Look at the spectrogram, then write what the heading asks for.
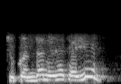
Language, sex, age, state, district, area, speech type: Hindi, male, 45-60, Uttar Pradesh, Chandauli, urban, conversation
